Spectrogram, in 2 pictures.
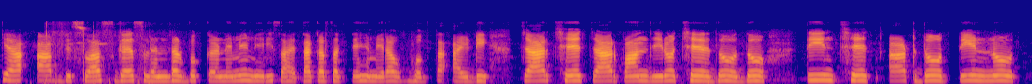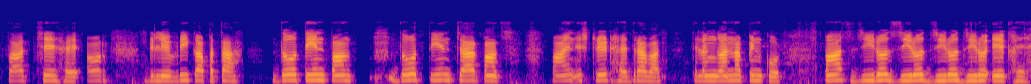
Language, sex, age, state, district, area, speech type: Hindi, female, 30-45, Uttar Pradesh, Sitapur, rural, read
